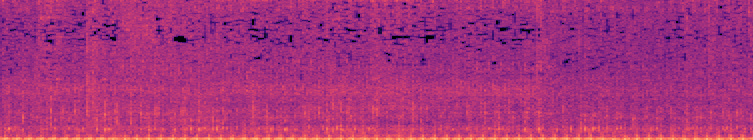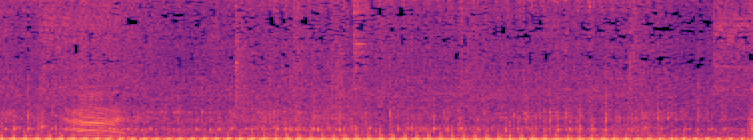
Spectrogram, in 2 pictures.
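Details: Scooter CVT idling with a steady rattly clatter on the engine beat from the drive side; with the side cover off the engine ran quiet and the pulley and bushing had no play, so the noise came from a worn, dry torque drive with play.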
